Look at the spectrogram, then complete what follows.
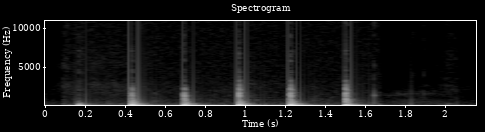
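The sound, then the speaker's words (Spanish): Six firm knocks on a wooden door in a quick, steady rhythm, fairly loud, with nothing else heard around them. “Se dirigió primero a la casa de paja y llamó a la puerta.”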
